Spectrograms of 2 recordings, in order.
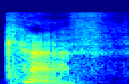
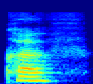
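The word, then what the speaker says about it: half-caf: Half cuff. Half cuff. So it's more calf. Ah. The a the vowel is more ah.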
